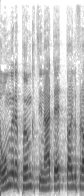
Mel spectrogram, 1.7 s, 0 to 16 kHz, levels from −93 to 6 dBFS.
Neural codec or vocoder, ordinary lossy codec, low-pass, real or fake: none; none; 14.4 kHz; real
